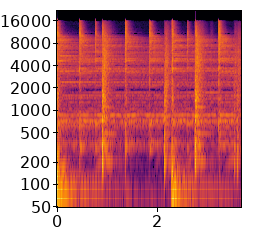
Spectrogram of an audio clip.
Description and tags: trip hop acoustic drum loop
